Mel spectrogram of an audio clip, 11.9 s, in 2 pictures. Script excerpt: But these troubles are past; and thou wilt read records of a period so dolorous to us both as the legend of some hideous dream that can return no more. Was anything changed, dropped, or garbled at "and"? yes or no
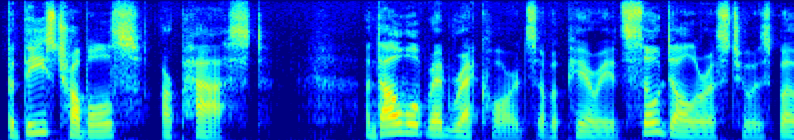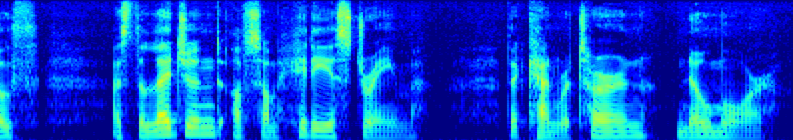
no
